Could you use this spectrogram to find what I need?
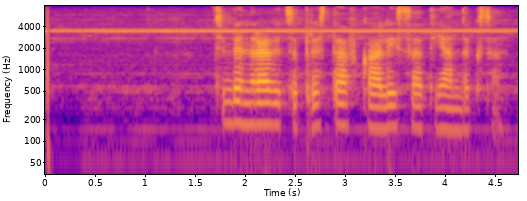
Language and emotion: Russian, neutral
